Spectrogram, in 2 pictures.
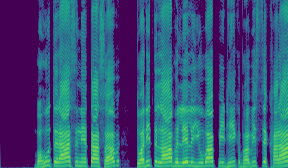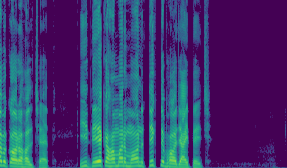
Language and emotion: Maithili, disgusted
